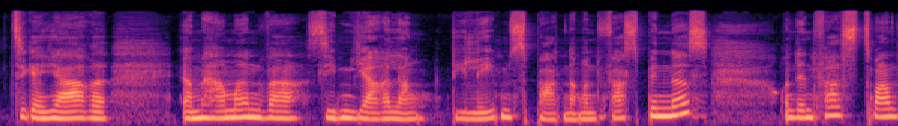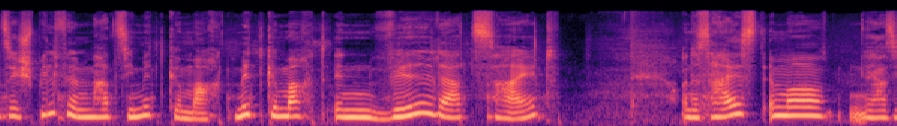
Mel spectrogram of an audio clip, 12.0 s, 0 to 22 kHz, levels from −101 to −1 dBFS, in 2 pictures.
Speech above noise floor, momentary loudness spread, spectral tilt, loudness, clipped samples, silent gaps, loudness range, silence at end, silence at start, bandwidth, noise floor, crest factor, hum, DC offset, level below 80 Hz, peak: 23 dB; 10 LU; -5 dB/octave; -22 LUFS; under 0.1%; none; 3 LU; 0 s; 0.05 s; 16 kHz; -45 dBFS; 16 dB; none; under 0.1%; -60 dBFS; -6 dBFS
